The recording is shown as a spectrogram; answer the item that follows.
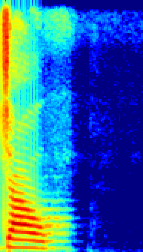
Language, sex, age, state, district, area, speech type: Assamese, female, 18-30, Assam, Sonitpur, rural, read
